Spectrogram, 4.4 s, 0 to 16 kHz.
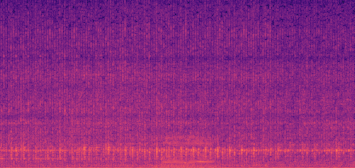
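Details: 1985 Mercedes 300D turbo diesel, OM617 engine, vacuum pump out and oil leak suspected from turbo line: even diesel clatter at steady idle with a faint high whistle, no stumbles; sound idle.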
